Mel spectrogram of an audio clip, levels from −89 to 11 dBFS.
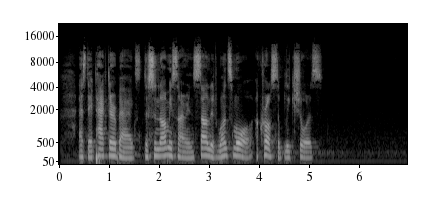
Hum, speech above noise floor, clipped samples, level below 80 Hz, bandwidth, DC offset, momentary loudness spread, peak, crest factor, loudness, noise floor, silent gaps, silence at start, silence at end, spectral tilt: none; 42 dB; under 0.1%; -56 dBFS; 14.5 kHz; under 0.1%; 12 LU; -6 dBFS; 24 dB; -27 LUFS; -71 dBFS; none; 0.2 s; 1.7 s; -2.5 dB/octave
